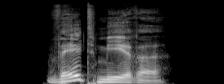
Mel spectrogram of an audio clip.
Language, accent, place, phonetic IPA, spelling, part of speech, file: German, Germany, Berlin, [ˈvɛltˌmeːʁə], Weltmeere, noun, De-Weltmeere.ogg
- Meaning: nominative/accusative/genitive plural of Weltmeer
